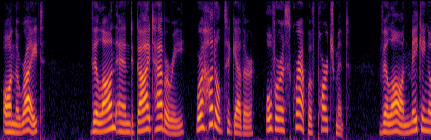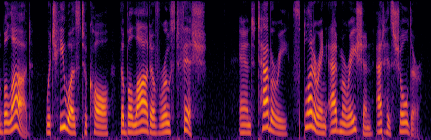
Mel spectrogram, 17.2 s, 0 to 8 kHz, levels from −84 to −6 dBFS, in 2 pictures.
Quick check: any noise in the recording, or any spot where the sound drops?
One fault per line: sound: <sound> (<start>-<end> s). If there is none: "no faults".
no faults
